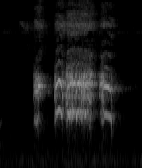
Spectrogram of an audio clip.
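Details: Crowing chicken at a chicken farm: three-part call with a brief rising start, a long harsh held note, and a quick falling finish, heard clearly against a nearly silent backdrop.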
